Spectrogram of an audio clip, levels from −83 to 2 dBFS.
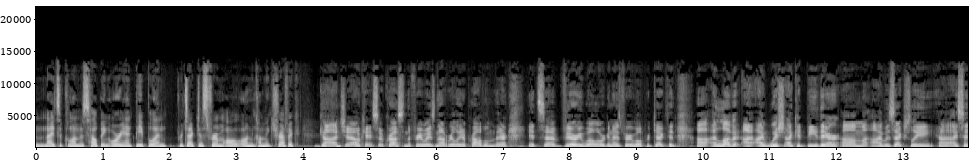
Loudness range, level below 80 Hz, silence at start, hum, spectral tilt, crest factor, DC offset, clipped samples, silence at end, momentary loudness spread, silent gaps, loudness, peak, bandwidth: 2 LU; -36 dBFS; 0 s; none; -5 dB/octave; 14 dB; under 0.1%; under 0.1%; 0 s; 5 LU; none; -18 LUFS; -4 dBFS; 13.5 kHz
